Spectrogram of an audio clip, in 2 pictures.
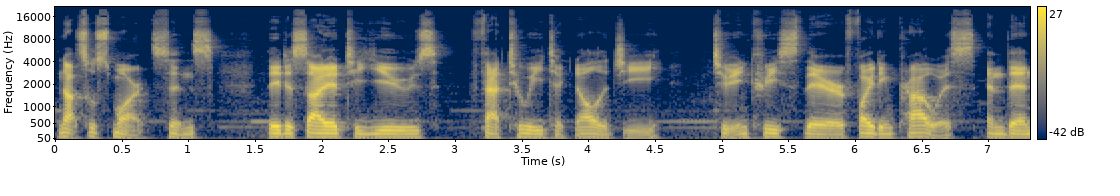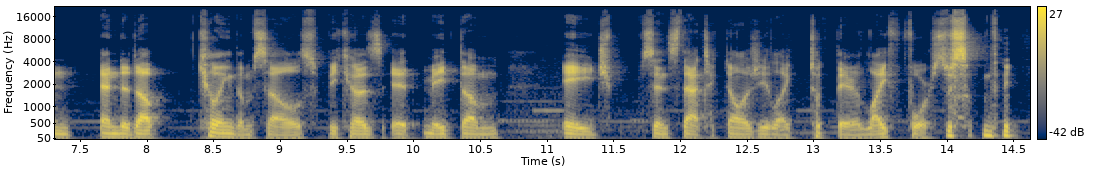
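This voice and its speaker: Young guy joking over a game, kinda low voice, quiet music behind. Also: measured pace. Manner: wry, laughing, nitpicking. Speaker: game streamer. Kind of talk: casual gameplay commentary.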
